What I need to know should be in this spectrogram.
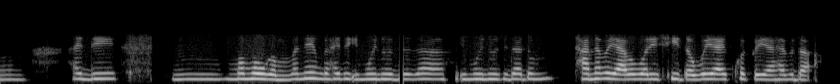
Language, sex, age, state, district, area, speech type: Manipuri, female, 30-45, Manipur, Kangpokpi, urban, conversation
